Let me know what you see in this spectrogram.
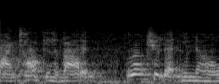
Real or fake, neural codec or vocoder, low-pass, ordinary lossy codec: fake; codec, 16 kHz, 4 kbps, FunCodec, trained on Chinese and English, 50 frames a second; 7.2 kHz; MP3, 64 kbps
